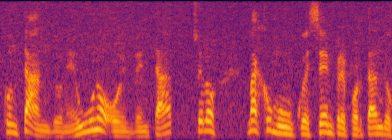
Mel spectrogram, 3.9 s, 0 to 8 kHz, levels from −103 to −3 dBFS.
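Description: Noise suppressor artifacts run through the whole speech clip. The suppressor estimates the steady room noise frame by frame and pulls those bands down by about 12 dB. The background, sitting about 19 dB under the speech, sinks in the gaps and rises again beneath the speech. The call microphone processing caps the band at 8 kHz.

Speech cut by the noise suppressor happens twice. From 1.29 to 1.56 s, right after "uno o", the suppressor misjudges soft speech energy as noise and turns it down by up to about 9 dB for roughly a tenth of a second, so the sound there seems swallowed. From 2.25 to 2.63 s the same misclassification returns with a drop of up to about 10 dB over a similar short stretch, leaving that moment faint.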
